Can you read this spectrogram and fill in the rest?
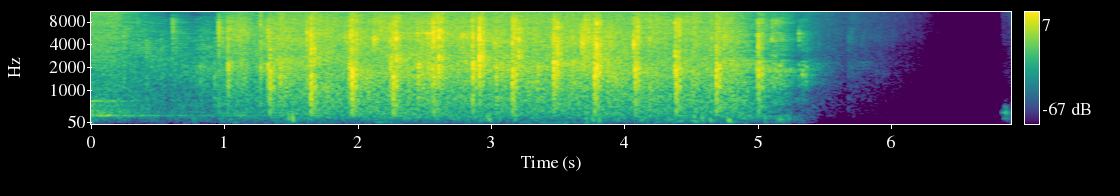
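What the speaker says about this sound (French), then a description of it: "je vous prie chaudement de les applaudir" A church congregation at Sunday Mass applauds with a moderate, somewhat sparse round of clapping in which individual claps stand out, lasting about five seconds before cutting off into silence.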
